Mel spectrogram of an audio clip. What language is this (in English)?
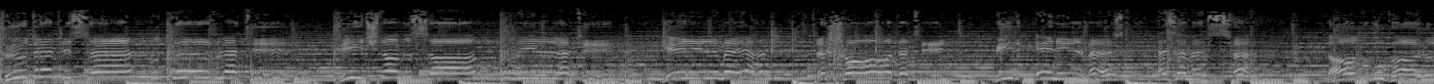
Turkish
